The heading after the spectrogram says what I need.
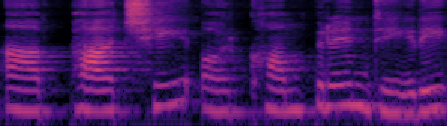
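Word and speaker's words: pace: English का ना पेस लेकिन उसको इटालियन में कैसे प्रोनाउंस करते हैं पाछे पाछे पाछे तो आप इसको यूज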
